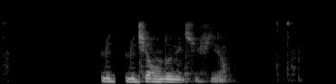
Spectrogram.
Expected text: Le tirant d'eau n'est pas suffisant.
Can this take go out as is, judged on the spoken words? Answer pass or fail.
fail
